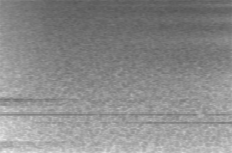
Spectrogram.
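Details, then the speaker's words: Simulated noise-type tinnitus, meaning sound heard without an external source: a steady hissing noise with faint thin tones. "it's called tinnitus the experience of hearing sounds that don't have an external source one in ten of us have it one in a hundred are seriously affected by it"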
